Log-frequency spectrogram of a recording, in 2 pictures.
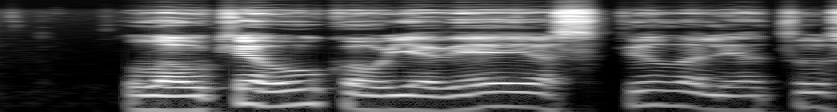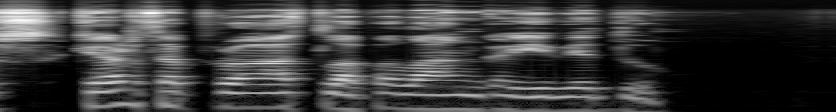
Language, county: Lithuanian, Alytus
